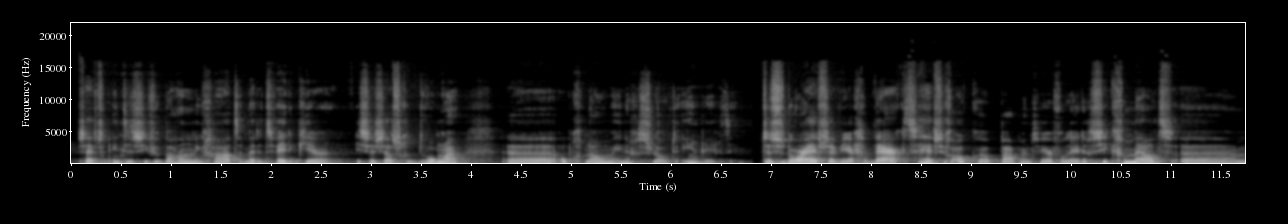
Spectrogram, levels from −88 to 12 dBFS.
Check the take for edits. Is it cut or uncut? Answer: uncut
